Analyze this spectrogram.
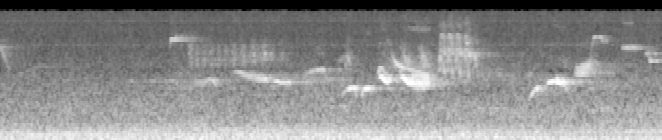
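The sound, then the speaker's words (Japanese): Bright bird song: a few chirps and short whistled notes, loudest near the middle and again toward the end, over a steady low background rumble. “すごい効果音みたいな、ね、綺麗な鳥の声”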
